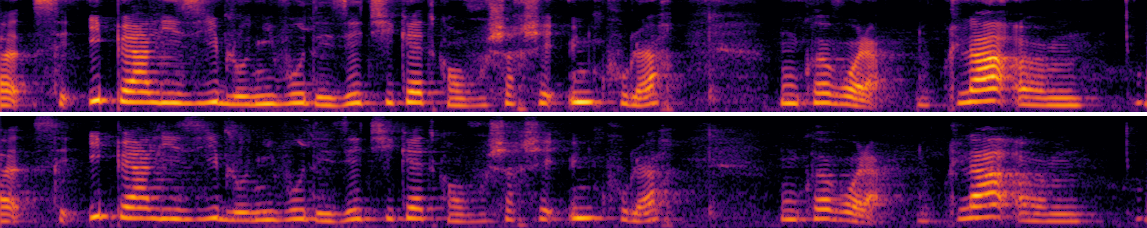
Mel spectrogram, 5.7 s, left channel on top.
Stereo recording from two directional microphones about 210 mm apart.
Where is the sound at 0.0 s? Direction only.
40° left (ahead or behind).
